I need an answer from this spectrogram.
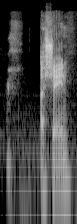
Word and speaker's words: Ashane: Ashane?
